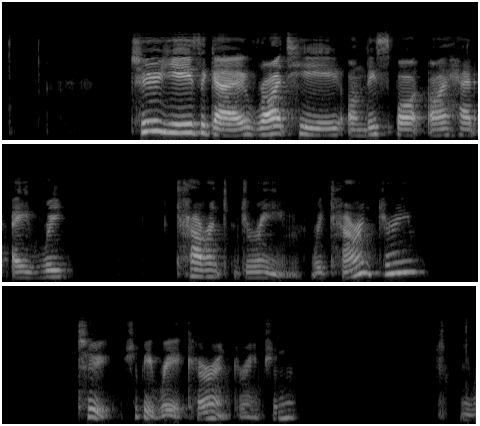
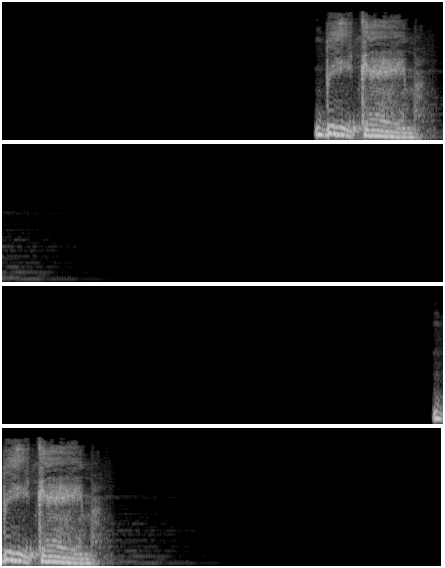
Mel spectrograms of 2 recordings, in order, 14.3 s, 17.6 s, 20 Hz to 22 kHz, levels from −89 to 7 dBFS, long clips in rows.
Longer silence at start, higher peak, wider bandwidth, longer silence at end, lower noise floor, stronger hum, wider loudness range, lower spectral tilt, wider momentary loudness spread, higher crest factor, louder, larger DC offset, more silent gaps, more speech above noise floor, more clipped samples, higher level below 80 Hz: second, 1.3 s vs 3.1 s; second, -14 dBFS vs -4 dBFS; second, 9 kHz vs 16 kHz; second, 0 s vs 3.4 s; second, -80 dBFS vs under -90 dBFS; neither; first, 13 LU vs 8 LU; second, -2.5 dB/octave vs -5 dB/octave; first, 22 LU vs 11 LU; about the same, 22 dB vs 24 dB; second, -33 LUFS vs -19 LUFS; neither; second, 5.52-6.38 s, 6.46-6.50 s, 9.07-9.51 s, 9.61-10.27 s, 12.52-13.82 s, 14.03-14.10 s vs 6.00-13.00 s; second, 46 dB vs over 71 dB; neither; second, -86 dBFS vs -66 dBFS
